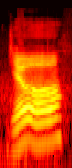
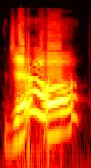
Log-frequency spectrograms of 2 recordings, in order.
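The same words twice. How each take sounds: First: Said in the usual way. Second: High, loud calling out; louder call. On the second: Real, not acted. Calling a friend who won't answer, loud call. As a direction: call out to get his attention.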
